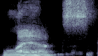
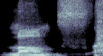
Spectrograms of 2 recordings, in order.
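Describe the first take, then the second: First: American "Lance" with a short flat a; American accent on "Lance", front vowel; American pronunciation. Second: "Lance" with a long ah; southern English "Lance", open back vowel; British pronunciation. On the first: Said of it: "if I did an American accent". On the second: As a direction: say "Lance" to rhyme with British "dance". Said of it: "when I say his name". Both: Shown as a demonstration.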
